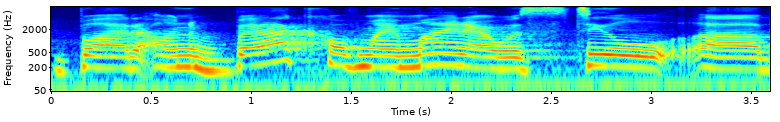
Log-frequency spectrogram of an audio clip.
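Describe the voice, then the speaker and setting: Noticeable background noise sits behind a woman speaking with a Russian accent. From Russia, Samara. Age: 40s. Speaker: nurse. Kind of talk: casual chat.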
